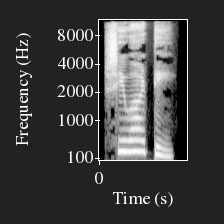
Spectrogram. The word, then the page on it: ಷೀವಟ: Kannada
